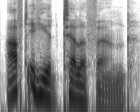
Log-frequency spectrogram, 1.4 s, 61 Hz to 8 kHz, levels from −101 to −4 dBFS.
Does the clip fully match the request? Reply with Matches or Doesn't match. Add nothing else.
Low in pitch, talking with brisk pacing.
Doesn't match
